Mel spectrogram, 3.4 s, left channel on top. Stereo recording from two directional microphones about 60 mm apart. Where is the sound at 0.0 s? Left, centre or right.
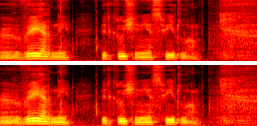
Centre.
